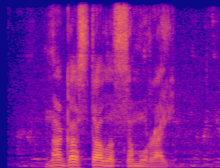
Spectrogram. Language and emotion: Russian, neutral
